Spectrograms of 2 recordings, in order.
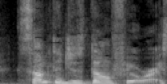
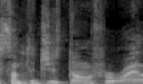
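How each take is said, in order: First: Said in the usual way. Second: Much softer, dropping low, gut feeling; uneasy murmur. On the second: Real, not acted. Narrator sensing something wrong, quietly uneasy. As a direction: say it under your breath, suspicious.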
